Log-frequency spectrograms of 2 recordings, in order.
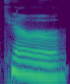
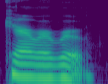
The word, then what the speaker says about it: Carreyrou: I believe his name is John Carreyrou. – Carreyrou. It looks like Carrera, but it's Carreyrou.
